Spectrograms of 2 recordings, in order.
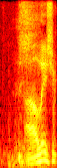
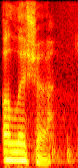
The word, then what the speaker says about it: Alicia: head too are forever Alicia class 53 years old that's your poral birthday those your crappy birthdays and that was your crap on celebrities it's it's pronounced Alisha oh I'm sorry that's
